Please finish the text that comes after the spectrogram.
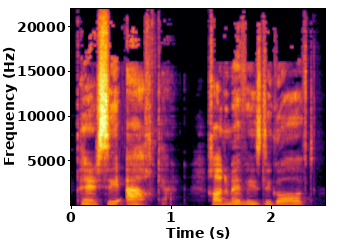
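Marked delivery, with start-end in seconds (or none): none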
